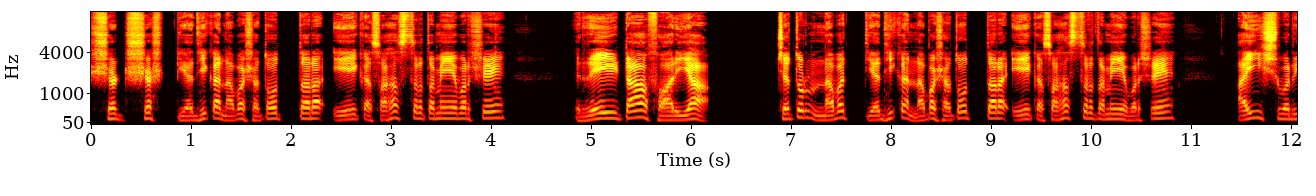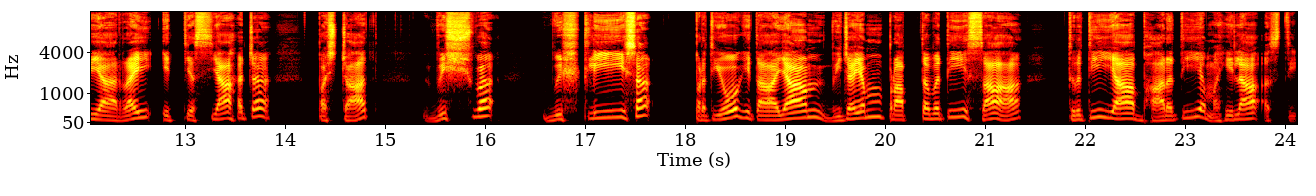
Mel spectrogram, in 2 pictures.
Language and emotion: Sanskrit, neutral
